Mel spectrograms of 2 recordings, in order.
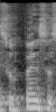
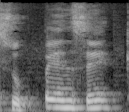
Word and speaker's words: suspense: Bueno, eh, gracias por la enseñanza de que no son series de suspenso, sino que es, suspense, que es una de las primeras cosas que me dijiste cuando viniste en el programa, me dijiste, no, no se dice suspenso, se dice suspense, cuando estaba, hablaba de las series Noir.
